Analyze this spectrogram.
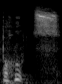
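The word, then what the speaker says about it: bhoot: I looked it up, how to pronounce it, bahoots.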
